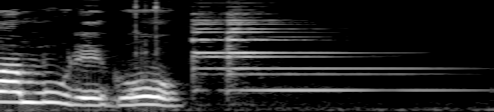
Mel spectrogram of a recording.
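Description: A single bright bell chime about a second in, ringing on and fading away over a second and a half: the notification-bell sound effect of a subscribe-button animation. A woman's speech comes just before it.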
